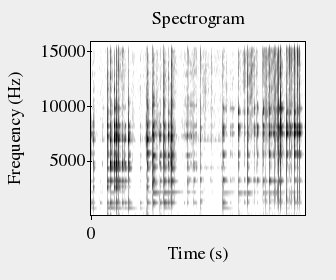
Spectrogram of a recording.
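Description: An empty pink glazed ceramic serving dish with three shallow flower-shaped bowls is tapped with long nails, giving quick, bright clinks with a high ringing tone that dies away almost at once. Faster bursts of taps come in clusters, with quieter tapping in between.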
